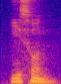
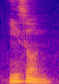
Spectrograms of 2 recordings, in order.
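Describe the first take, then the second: First: The middle consonant is a voiceless s sound. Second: The middle consonant is a voiced z sound. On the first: "이손 또는 이존" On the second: "이손 또는 이존"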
